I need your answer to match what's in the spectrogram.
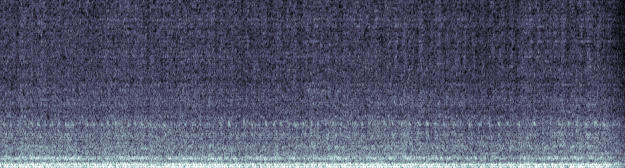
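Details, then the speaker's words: Newly traded ATV jump-started on a dead battery with choke on: loud, uneven, lumpy two-stroke running that dies away. It is very hard to start and needs choke. Cause unknown; owner plans to check whether it is eating coolant. "all right yeah you can kind of hear it no how are you doing something a little rough um it definitely needs to choke out to even be close to starting so it's really really hard starting and um yeah it's not sounding the greatest"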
